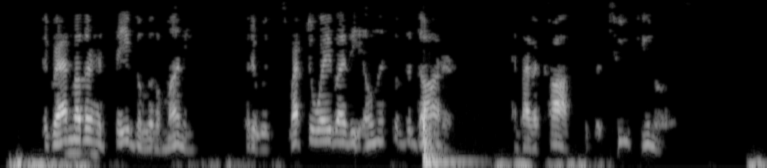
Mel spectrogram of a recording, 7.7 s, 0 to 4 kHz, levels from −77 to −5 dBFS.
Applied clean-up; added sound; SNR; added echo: none; Knock / Wood; 1 dB; none.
